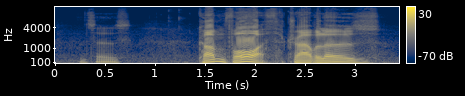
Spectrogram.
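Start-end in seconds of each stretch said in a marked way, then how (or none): 1.5-3.2 big, loud, booming delivery. A game narrator voices a call to resting travelers, booming voice. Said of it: "a booming voice".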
